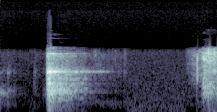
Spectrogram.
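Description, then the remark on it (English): Two bursts of metal utensils clattering in a kitchen drawer as someone gets something out of it, each with a bright ringing tone that lingers briefly, separated by about a second of silence. No one speaks. “No, I was getting something out of this drawer.”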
